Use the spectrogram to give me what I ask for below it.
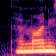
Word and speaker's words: Hermione: How to correctly pronounce her name. "Hermione," she said slowly and clearly.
